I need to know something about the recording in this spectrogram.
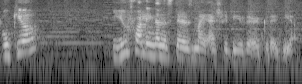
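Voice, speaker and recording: A woman's voice: mid-range voice, very animated, fast talker, mellow. A woman playing a tabletop roleplaying game, improvising in character in a playful, informal way. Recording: background music.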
